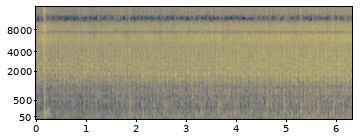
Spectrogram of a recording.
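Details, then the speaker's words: 1960 Ford F100 shop truck, first start in years, carburetted, open header; starter turns it over in an even, quick chugging rhythm for several seconds but it never catches; owner suspects stuck float, jets found clogged. "Maybe the float's stuck and it's not all right. The float stuck."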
